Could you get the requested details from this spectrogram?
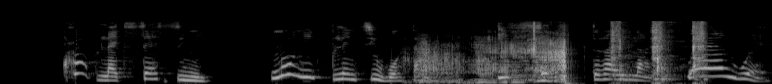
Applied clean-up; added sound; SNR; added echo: classical method log-MMSE.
